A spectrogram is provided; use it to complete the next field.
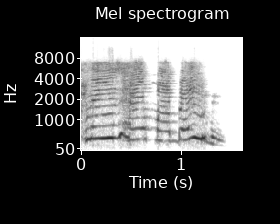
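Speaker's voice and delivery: very high, desperate put-on scream. A parent retelling what they screamed to the paramedic, retelling a scream for help. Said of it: "I screamed to him".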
